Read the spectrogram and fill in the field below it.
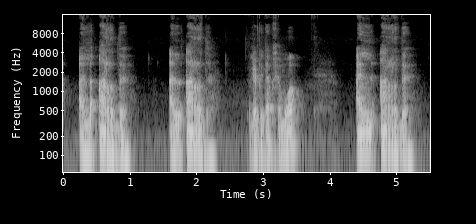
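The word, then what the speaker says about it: الأرض: Et la terre s'écrit comme ceci en arabe et se prononce Al-Ard.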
